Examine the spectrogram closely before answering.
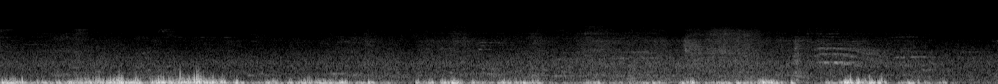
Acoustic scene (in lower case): residential area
